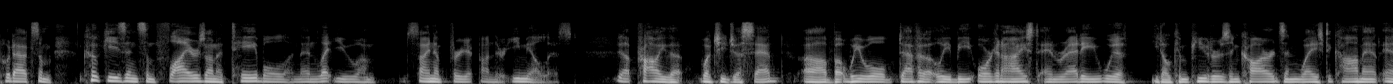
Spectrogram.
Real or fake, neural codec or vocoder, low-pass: fake; codec, 16 kHz, 1 kbps, X-Codec, HuBERT features, trained on LibriSpeech; 7.2 kHz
